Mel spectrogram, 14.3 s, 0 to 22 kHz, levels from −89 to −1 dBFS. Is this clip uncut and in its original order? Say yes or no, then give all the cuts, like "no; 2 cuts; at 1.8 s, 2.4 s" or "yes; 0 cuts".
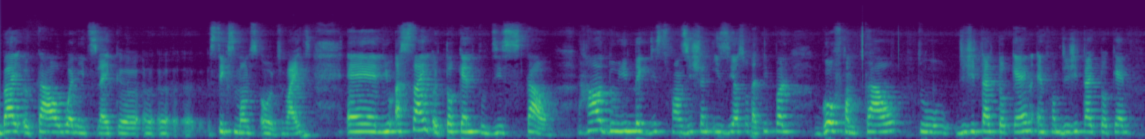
no; 1 cut; at 7.2 s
